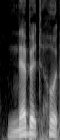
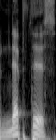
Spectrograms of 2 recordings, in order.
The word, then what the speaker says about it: Nebethut: Nebethut or Nephthys is how, you know, a lot of people know it from the Greek pronunciation.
